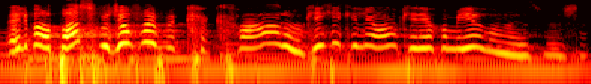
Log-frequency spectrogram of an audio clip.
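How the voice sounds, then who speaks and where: A Brazilian woman missionary giving a joking, lively testimony to a youth church service. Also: very high voice, quick pace. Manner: lively, joking storyteller addressing the crowd. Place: church hall. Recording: reverberant church hall, slightly dull sound, music behind.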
